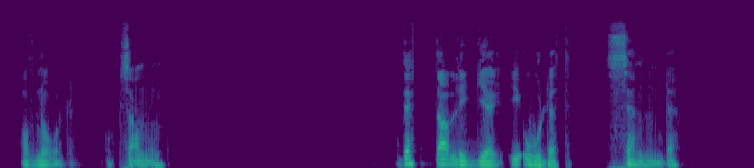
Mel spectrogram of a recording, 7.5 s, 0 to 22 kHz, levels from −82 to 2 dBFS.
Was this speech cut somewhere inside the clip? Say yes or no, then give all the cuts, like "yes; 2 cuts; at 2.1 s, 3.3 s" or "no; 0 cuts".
no; 0 cuts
